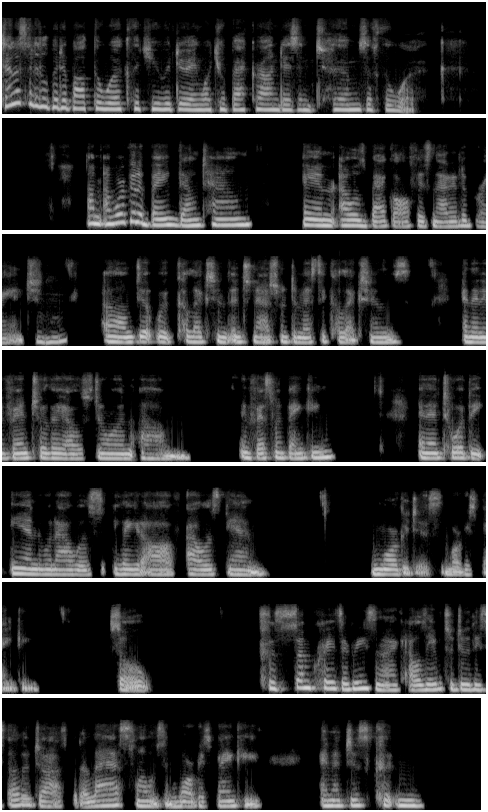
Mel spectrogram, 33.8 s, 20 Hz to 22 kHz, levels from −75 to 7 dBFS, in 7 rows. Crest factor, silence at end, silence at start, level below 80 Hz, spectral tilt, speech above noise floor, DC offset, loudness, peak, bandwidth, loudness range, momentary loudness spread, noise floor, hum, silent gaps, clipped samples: 14 dB; 0.6 s; 0 s; -72 dBFS; -6 dB/octave; over 73 dB; under 0.1%; -18 LUFS; -6 dBFS; 11.5 kHz; 4 LU; 9 LU; under -90 dBFS; none; 7.59-7.68 s, 7.74-7.80 s; under 0.1%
